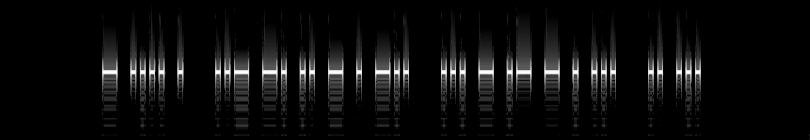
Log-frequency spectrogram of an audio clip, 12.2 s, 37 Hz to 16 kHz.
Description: Morse code, heard as a keyed tone, about 17 wpm, 700 Hz. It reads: THE UNITED STATES IS
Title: Speed-Racing - Sets of 4 Words 17wpm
